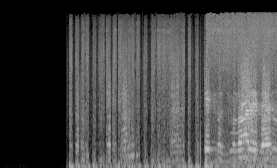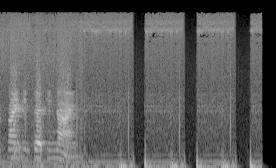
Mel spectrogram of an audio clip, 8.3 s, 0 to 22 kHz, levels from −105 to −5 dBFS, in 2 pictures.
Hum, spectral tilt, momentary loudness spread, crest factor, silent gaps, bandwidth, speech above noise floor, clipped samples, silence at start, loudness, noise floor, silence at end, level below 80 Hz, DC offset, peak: none; -1 dB/octave; 13 LU; 18 dB; none; 17 kHz; over 60 dB; under 0.1%; 1.05 s; -32 LUFS; under -90 dBFS; 0.2 s; -50 dBFS; under 0.1%; -16 dBFS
